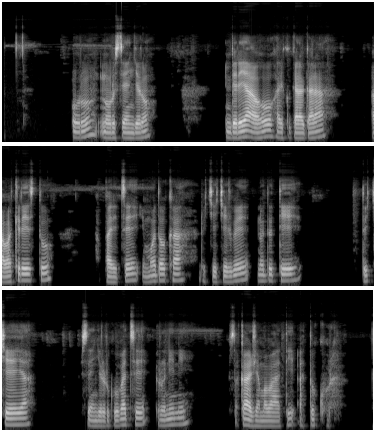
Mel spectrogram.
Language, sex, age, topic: Kinyarwanda, male, 25-35, finance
